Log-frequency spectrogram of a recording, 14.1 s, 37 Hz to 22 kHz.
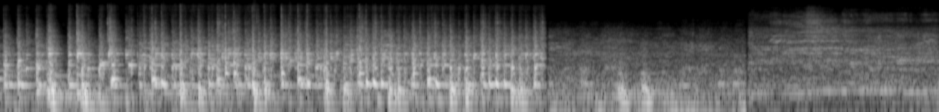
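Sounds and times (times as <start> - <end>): drums: 0.0 - 11.5
wood-block clicking beat: 0.8 - 8.2.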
